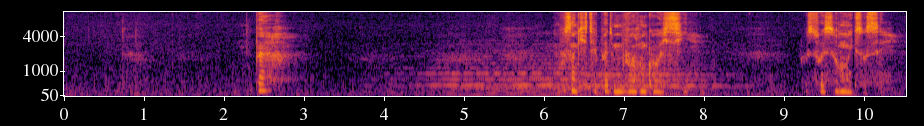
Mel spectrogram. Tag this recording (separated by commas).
Music, Speech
